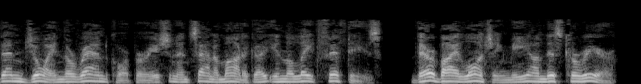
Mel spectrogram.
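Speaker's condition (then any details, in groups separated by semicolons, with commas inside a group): No condition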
